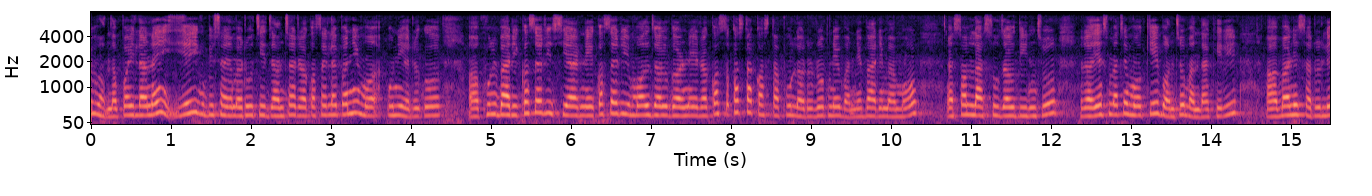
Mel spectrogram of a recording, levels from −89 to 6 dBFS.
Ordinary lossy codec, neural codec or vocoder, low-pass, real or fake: Opus, 64 kbps; codec, 16 kHz, 16 kbps, FreqCodec, smaller model; 7.2 kHz; fake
